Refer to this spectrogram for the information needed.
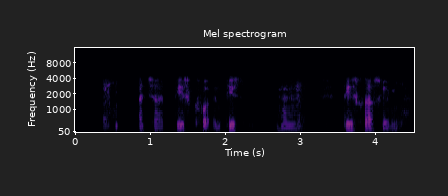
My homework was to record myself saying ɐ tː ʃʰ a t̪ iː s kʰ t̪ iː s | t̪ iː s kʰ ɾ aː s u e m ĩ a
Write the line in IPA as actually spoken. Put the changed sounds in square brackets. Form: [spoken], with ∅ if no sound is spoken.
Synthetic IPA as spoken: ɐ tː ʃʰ a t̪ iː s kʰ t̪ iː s | t̪ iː s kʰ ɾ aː s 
